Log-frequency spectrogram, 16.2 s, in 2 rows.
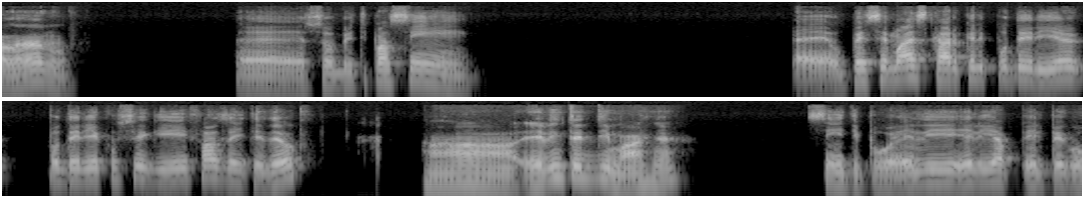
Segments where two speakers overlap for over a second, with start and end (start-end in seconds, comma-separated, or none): none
